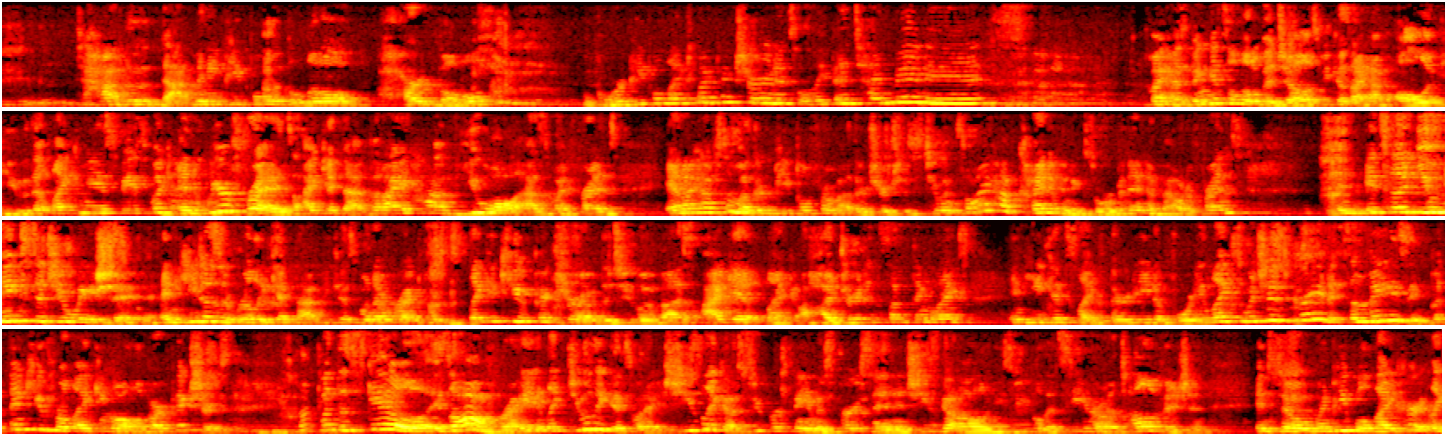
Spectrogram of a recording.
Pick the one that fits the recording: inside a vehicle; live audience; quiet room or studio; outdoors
live audience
